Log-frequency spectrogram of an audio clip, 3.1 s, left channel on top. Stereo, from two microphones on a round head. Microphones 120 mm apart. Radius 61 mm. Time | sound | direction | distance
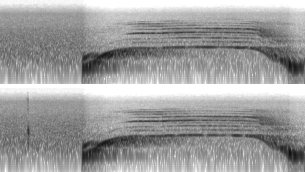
0.8 | a scream | 20° right (ahead or behind) | 1.3 m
